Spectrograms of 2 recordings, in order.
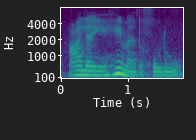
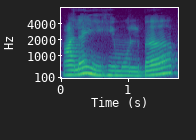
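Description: First: علیهم ادخلوا with "hi" stressed; alay-HI-madkhulu for علیهم ادخلوا. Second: علیهم الباب with "lay" of علیهم stressed; a-LAY-himul-bab for علیهم الباب. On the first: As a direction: put the weight on the ه in علیهم ادخلوا. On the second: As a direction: keep "himu" light in علیهم الباب. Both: Shown as a demonstration. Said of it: "دوتاشو پشت سر هم بخونیم".

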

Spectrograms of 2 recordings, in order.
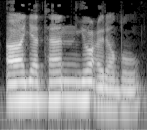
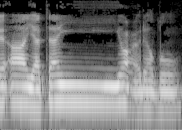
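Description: First: «آیتن یعرضو» with the final n sounded; unmerged reading. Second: «آیتن یعرضو» as āyatay-yu'redu, long held y; idgham. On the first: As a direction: keep āyatan apart from «یعرضو». (خواندن «آیتن یعرضو» با تنوین آشکار) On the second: («آیتن یعرضو» با ادغام تنوین در ی) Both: Shown as a demonstration.

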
